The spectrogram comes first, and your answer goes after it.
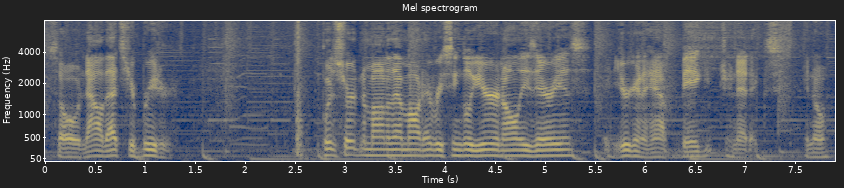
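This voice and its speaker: A man's voice: medium pitch, a little fast, faint music behind. A man hosting a radio show, talking in an emphatic, opinionated, casual way and leaning on "you know" and "guess what". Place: radio studio.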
